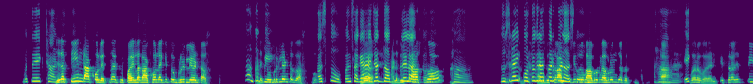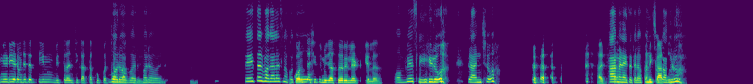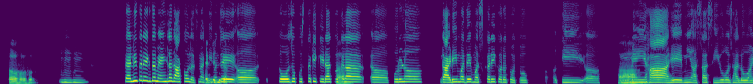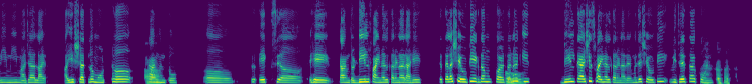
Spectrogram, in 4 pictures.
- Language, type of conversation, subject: Marathi, podcast, कुठल्या चित्रपटाने तुम्हाला सर्वात जास्त प्रेरणा दिली आणि का?
- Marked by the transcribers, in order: in English: "ब्रिलियंट"; in English: "ब्रिलियंटच"; other noise; other background noise; in English: "ऑब्व्हियस्ली"; chuckle; laughing while speaking: "हीरो रांचो"; chuckle; laughing while speaking: "अच्छा"; laughing while speaking: "वांगडू"; tapping; chuckle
